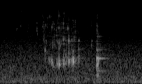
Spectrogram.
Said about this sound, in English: So the priest will bless the bread, and then he will take the chalice and he will put the wine in the chalice.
